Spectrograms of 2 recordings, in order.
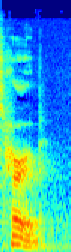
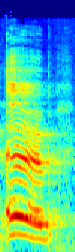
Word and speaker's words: herb: It's herb. I played Resident Evil 5 and Sheva said, I need an herb. I'm like, bitch, there's an H. – It's an herb. – It's herb. – The H is silent.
